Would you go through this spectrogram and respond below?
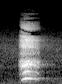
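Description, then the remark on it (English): A single sharp, breathy gasp, fairly loud, a quick audible intake of breath with a slight voiced edge, then quiet, as listeners react to a preacher's words. “And they both, as if on cue, gasp.”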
